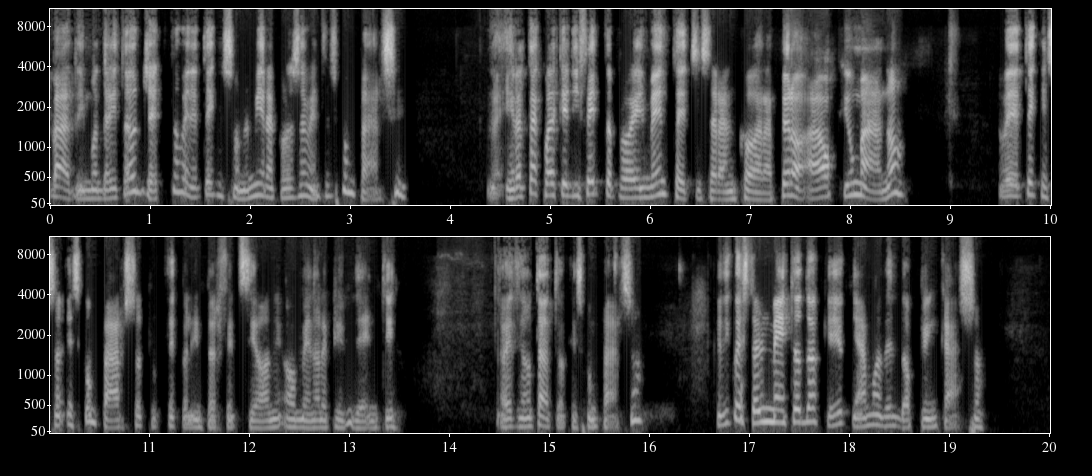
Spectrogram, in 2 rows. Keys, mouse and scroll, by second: 0.3 Tab, 1.3-3.2 middle drag, 9.8-11.8 middle drag.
